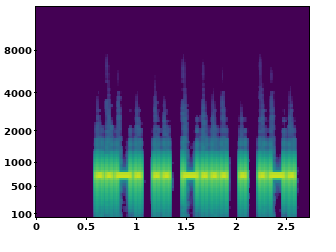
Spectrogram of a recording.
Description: Morse code, heard as a keyed tone, about 25 wpm, 700 Hz. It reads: FIBER
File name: 5 Letter Words - First 3 Letters Given - 25wpm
